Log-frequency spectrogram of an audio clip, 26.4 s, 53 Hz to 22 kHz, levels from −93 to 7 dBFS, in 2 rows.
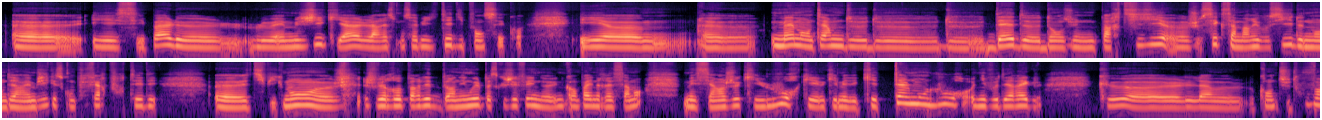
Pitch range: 180-220 Hz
